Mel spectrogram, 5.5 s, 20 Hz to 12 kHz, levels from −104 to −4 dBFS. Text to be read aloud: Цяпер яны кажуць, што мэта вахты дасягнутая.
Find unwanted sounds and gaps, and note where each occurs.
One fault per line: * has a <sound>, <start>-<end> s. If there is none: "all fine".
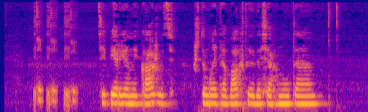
* has a laugh, 0.5-1.2 s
